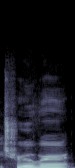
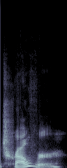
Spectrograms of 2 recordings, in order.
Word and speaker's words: Trouver: the Truver parchment system Oh, rework. do you say Truver? I say Trouver. Yeah, just say Truver.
